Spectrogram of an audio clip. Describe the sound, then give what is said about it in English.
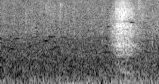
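Rain falling as a steady, soft hiss that stays even throughout, with a brief brighter swish near the end. “Still raining”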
